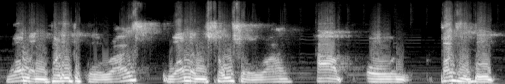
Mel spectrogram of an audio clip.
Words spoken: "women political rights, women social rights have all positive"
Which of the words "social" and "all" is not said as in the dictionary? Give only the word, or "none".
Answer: all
